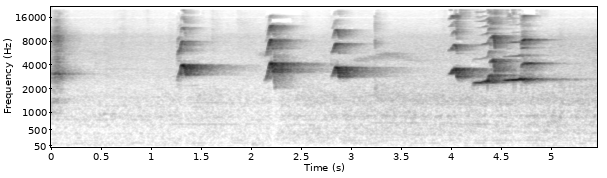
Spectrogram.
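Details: White-rumped shama song meant to agitate other birds: a quieter sequence of short, bright whistled notes, three spaced single notes then a quick twittering cluster, over a faint background hiss.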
